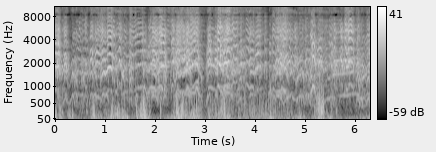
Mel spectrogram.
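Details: Gulls eating cake at Atlantic City, New Jersey, calling in a noisy crowd: overlapping harsh, wavering squeals and mewing cries, many birds at once, with some low background rumble.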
